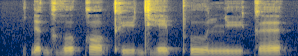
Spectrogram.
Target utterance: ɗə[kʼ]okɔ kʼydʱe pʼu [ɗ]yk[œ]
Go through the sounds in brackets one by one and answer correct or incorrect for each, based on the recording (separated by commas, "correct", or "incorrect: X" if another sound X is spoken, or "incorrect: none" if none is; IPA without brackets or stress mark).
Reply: incorrect: ɡʱ, incorrect: n, correct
